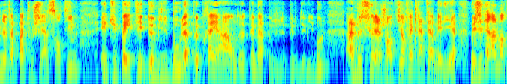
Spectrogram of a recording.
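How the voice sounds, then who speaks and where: Animated, fast-talking male comedian. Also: a little high. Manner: animated, repetitive and exaggerated. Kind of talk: solo stand-up show. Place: at home.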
